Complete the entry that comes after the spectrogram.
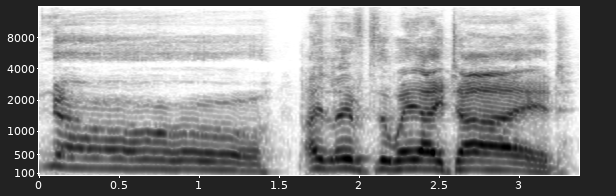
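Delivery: high, shouted mock noble farewell; hammed-up heroic last words. Skylinks proclaiming last words, high and shouted. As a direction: proclaim your epitaph. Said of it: "Skylinks is like".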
